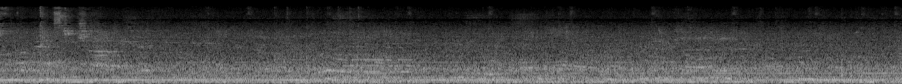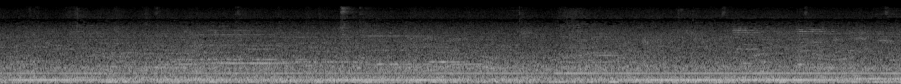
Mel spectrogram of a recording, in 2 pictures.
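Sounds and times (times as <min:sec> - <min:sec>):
train equipment humming: 0:00.0 - 0:18.0.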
